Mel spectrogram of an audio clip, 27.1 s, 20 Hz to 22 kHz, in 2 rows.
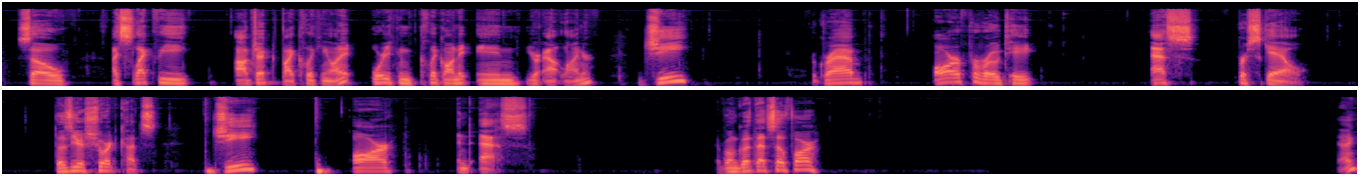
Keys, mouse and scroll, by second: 3.7 click, 4.6 click, 5.1 click, 6.6 g, 9.1 r, 11.1 s, 15.3 g, 19.8 ctrl+z, 22.0 click.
